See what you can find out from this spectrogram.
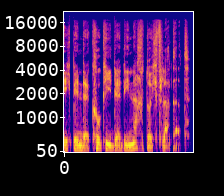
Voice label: loading, de; Cookie Run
